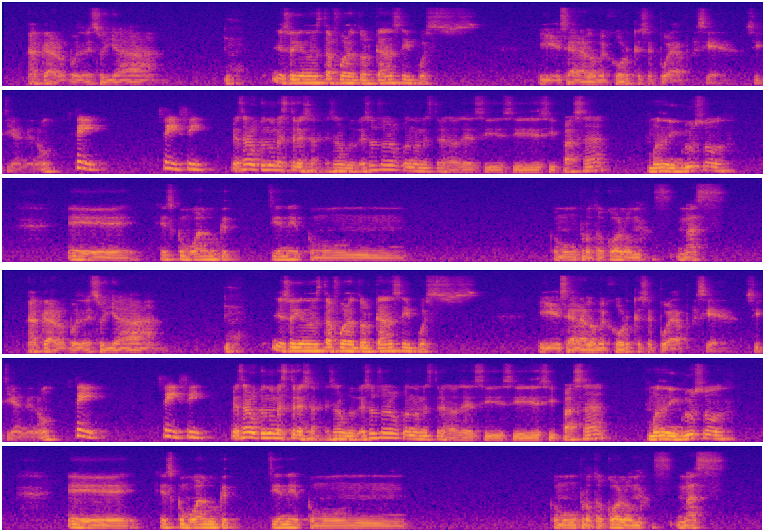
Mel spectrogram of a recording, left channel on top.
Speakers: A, on the right (about 85°); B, on the right (about 15°).
A: Ah, claro, pues eso ya, eso ya no está fuera de tu alcance y pues y se hará lo mejor que se pueda, pues si, si tiene,
B: <laughs>
A: ¿no?
B: sí, sí, sí.
A: Es algo que no me estresa, es algo, eso es algo que no me estresa, o sea, si, si, si pasa, bueno, incluso eh, es como algo que tiene como un, como un protocolo <laughs> más, más,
